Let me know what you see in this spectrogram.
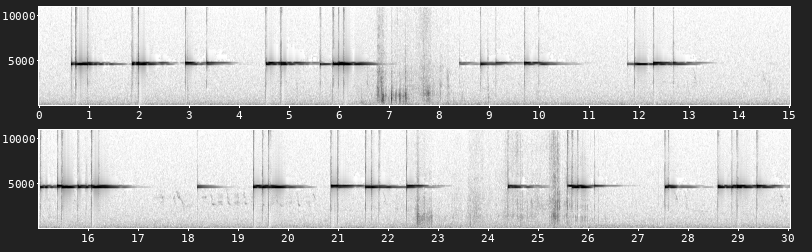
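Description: A bird repeating a clear, high ringing note, each starting sharply, about once a second in runs broken by short pauses. A few brief rushing noises come in between, about seven seconds in and twice in the last third.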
